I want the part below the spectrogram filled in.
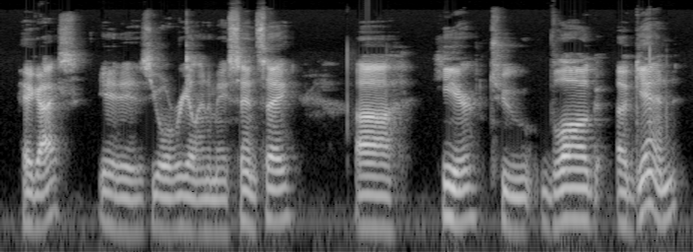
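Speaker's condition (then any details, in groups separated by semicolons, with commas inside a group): No condition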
